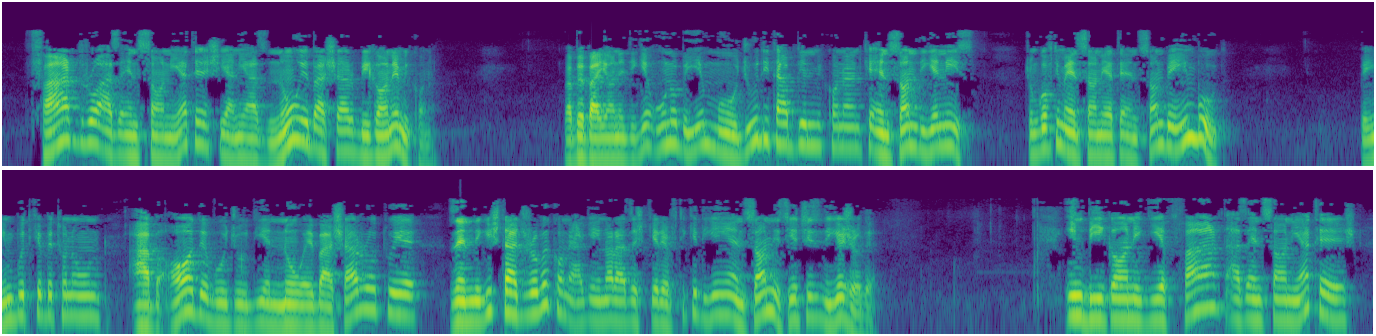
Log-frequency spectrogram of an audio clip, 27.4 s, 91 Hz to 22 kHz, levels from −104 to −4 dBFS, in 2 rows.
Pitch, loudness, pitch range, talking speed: 150 Hz, -24 LUFS, 130-175 Hz, 140 wpm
